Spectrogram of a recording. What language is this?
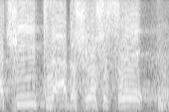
Hebrew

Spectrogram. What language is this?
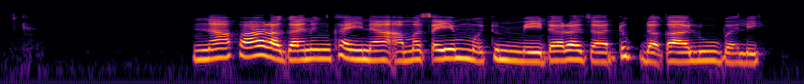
Hausa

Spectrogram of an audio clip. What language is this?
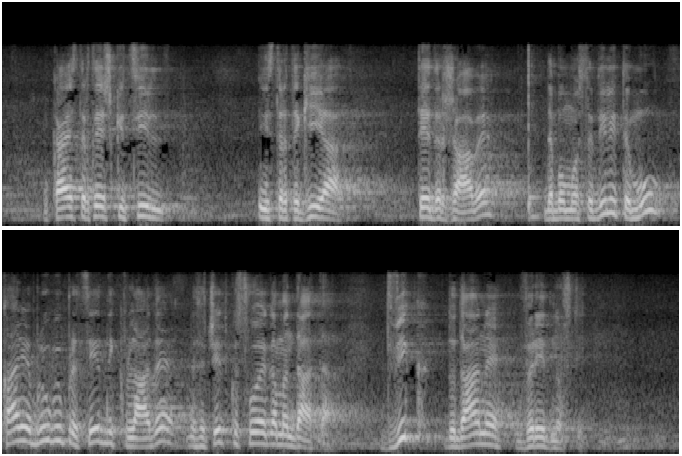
Slovenian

